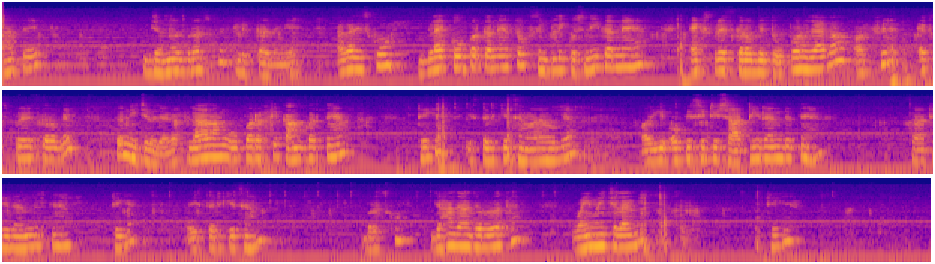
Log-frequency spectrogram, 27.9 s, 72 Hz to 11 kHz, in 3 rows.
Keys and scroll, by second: 7.5 x, 9.6 x, 14.5 ctrl+space, 15.0 ctrl+space, 15.2 ctrl+space.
